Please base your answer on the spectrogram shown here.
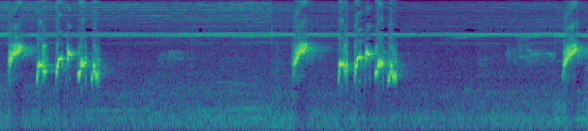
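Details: Red-whiskered bulbul singing competitively in the morning, recorded as a lure for training: short bursts of four or five bright, falling whistled notes, repeated about every three seconds, with a constant high whine.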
